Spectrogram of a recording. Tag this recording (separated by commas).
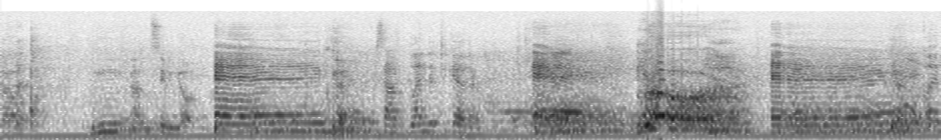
Speech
